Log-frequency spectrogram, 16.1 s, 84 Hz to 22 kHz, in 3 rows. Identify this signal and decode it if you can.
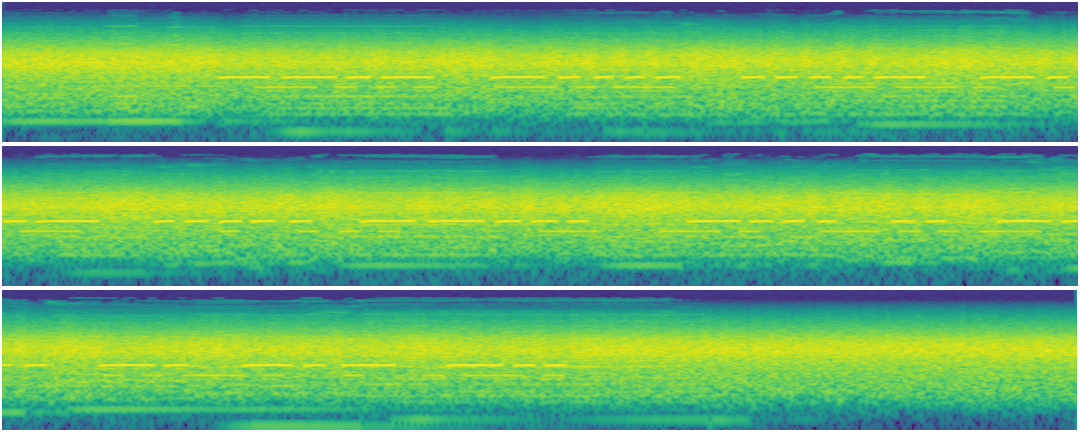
Morse code, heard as two keyed tones, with radio static. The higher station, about 14 wpm, 1110 Hz: Q64X57 BIDNKD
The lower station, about 12 wpm, 750 Hz: BK GA ES TNX FER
